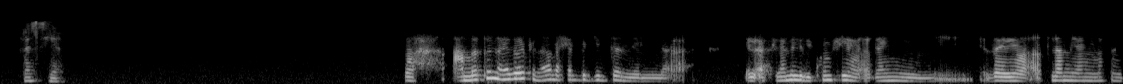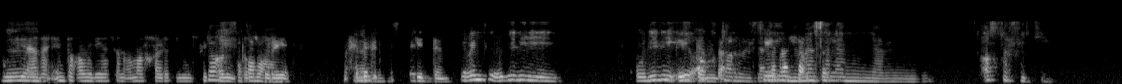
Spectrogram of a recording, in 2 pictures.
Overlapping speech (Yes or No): Yes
